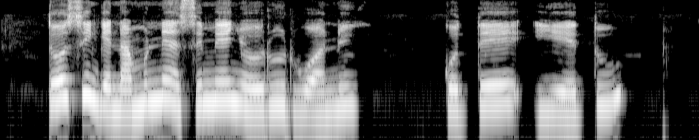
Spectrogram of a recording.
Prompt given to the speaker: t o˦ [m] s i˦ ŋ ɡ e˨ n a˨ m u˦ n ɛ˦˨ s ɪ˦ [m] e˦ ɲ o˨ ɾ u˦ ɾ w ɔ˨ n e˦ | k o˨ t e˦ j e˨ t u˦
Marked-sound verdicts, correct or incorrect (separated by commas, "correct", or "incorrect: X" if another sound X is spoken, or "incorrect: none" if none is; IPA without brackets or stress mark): incorrect: none, correct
